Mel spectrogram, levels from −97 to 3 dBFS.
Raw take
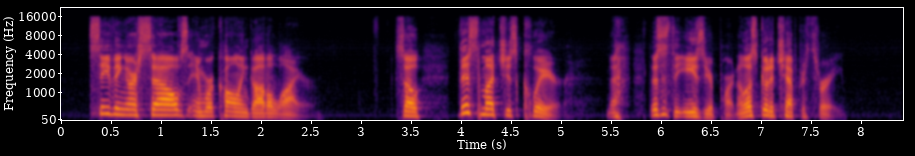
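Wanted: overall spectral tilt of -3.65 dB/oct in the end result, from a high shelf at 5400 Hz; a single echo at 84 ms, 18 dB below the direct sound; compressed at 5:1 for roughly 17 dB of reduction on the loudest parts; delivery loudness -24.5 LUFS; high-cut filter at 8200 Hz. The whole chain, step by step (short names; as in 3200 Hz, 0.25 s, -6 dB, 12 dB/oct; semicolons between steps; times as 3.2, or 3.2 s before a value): LPF 8200 Hz; high shelf 5400 Hz +3.5 dB; compressor 5:1, threshold -36 dBFS; echo 84 ms -18 dB; gain +15.5 dB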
